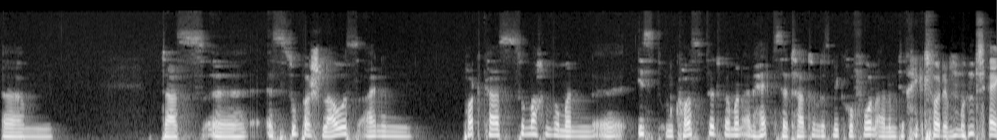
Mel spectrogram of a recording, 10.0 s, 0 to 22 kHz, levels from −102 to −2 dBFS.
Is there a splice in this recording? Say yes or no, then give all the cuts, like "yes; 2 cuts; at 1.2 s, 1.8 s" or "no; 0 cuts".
no; 0 cuts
